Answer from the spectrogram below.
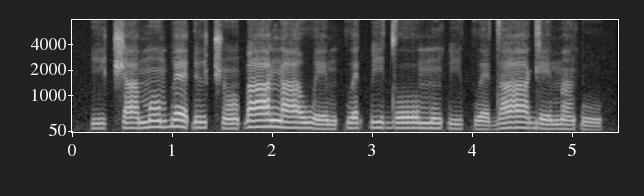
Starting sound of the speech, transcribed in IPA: i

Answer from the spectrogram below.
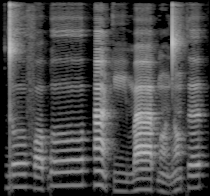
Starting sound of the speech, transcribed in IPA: d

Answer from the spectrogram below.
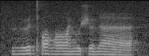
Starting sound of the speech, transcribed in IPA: ɣ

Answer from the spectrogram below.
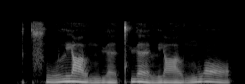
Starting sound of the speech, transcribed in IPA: t͡sʰ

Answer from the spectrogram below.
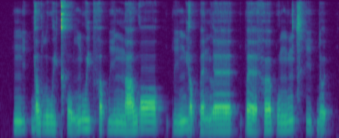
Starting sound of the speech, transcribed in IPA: ŋ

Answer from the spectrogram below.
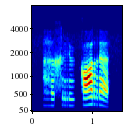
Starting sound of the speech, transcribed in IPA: ɦ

